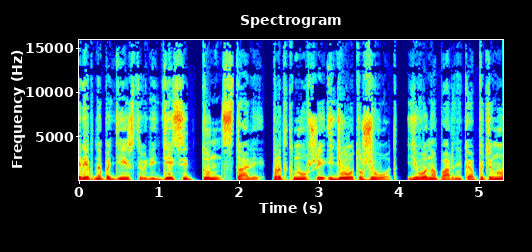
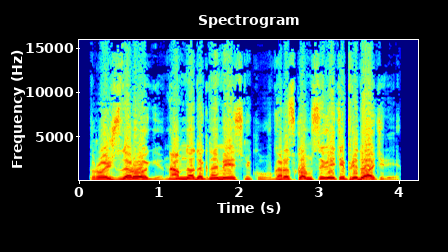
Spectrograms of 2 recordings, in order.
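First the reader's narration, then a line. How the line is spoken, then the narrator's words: Barked. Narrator (Russian): Рявкнул бывший штрафник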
